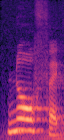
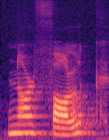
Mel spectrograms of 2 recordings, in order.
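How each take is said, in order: First: The final syllable is reduced and weak. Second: The final syllable is a full 'folk'. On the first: The speaker calls it right. "We have to reduce it" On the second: The speaker calls it wrong. "It's not Norfolk"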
